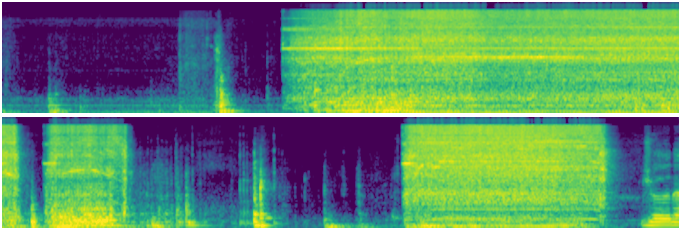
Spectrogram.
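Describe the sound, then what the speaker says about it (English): Power drill boring a screw hole into a solid wood cabinet in a carpentry shop, in three loud bursts of whirring separated by short pauses with thumps and handling noises. "I'll drill it again in the middle."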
